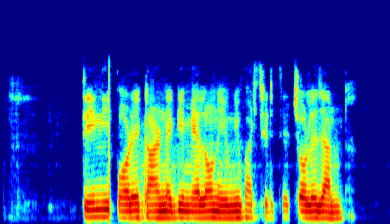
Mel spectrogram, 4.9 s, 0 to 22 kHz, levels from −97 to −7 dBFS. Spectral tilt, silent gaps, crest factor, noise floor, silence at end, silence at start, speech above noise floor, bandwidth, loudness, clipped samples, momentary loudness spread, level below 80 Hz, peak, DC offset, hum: -9 dB/octave; none; 14 dB; -66 dBFS; 0.6 s; 1.05 s; 52 dB; 6.4 kHz; -14 LUFS; under 0.1%; 13 LU; -54 dBFS; -2 dBFS; under 0.1%; none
